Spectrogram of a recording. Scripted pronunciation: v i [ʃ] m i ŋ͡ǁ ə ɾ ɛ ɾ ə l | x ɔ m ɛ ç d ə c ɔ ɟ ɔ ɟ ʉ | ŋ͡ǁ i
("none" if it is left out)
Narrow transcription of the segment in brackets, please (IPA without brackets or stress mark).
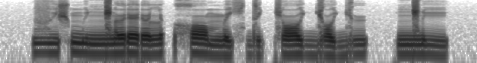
ʃ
